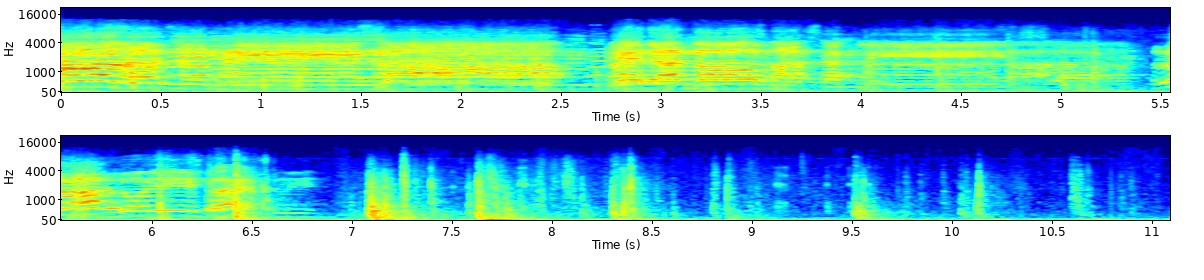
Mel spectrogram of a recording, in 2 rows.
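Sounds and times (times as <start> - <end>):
men singing together: 0.0 - 5.8
sharp knocks: 6.4 - 8.5.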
